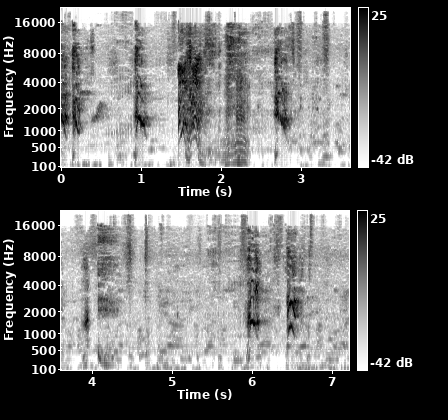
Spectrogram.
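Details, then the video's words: Barking contest between a village puppy and a small dog: sharp yips and barks spaced every second or so, one longer wavering bark near two seconds, quieter low sounds filling the gaps. "Beradu suara anak anjing kampung dan anjing kecil"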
